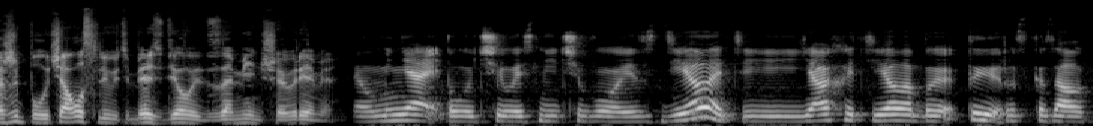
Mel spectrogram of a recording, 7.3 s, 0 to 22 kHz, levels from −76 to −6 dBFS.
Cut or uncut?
cut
